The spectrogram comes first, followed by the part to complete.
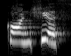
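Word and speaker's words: conscious: कॉन्शियस इसका sound is एस ए लेकिन spelling में एसए कहीं नहीं आता है।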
